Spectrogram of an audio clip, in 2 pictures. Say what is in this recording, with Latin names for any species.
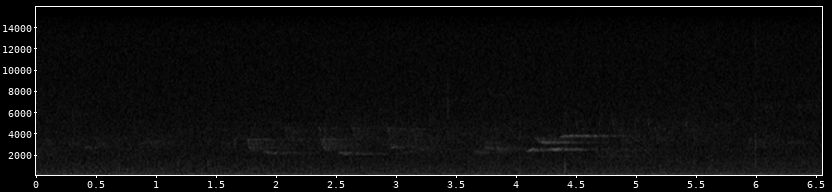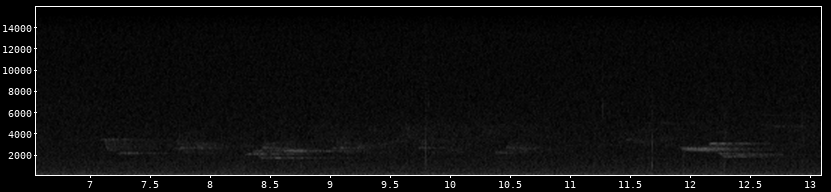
Turdus migratorius, Seiurus aurocapilla, Hylocichla mustelina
